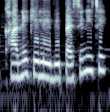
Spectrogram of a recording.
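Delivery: ordinary delivery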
